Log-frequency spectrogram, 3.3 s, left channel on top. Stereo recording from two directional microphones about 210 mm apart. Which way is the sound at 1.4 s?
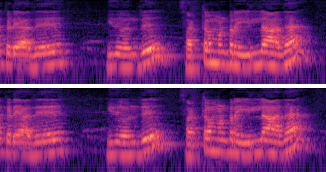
55° left (ahead or behind).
